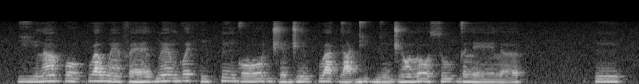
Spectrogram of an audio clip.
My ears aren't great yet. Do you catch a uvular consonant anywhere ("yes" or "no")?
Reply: no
